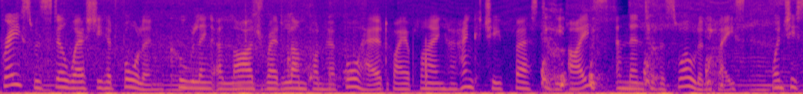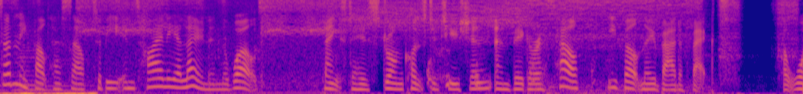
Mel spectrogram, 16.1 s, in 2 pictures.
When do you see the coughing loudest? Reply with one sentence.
The loudest moment of the coughing is at 6 seconds.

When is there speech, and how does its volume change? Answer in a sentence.
You can hear the speech from 0.0 to 16.0 s, at a steady volume.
